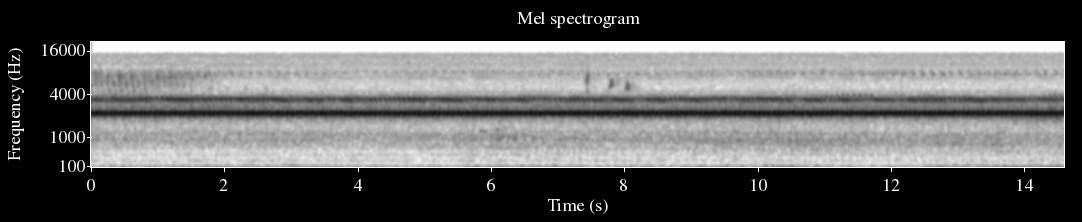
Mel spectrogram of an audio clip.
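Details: A dusk cicada chorus in Gippsland, Australia, with birds heard as evening comes on. The shrill, continuous buzzing pulses rapidly without a break. Brief high chirps stand out near the middle, over a faint low rumble.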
